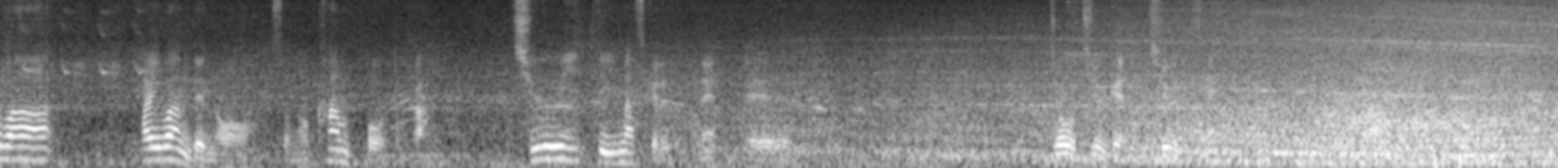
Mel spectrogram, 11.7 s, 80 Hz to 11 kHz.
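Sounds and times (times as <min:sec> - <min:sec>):
speech: 0:00.0 - 0:06.3, 0:07.9 - 0:10.7
airplane roar passing low overhead: 0:00.0 - 0:11.6.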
